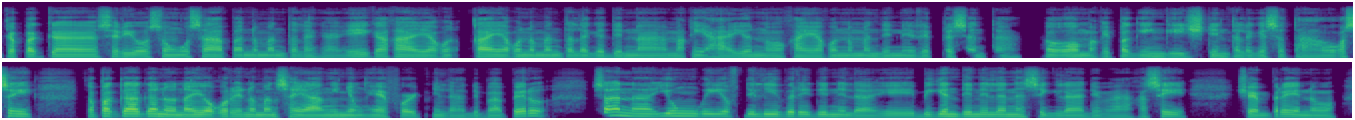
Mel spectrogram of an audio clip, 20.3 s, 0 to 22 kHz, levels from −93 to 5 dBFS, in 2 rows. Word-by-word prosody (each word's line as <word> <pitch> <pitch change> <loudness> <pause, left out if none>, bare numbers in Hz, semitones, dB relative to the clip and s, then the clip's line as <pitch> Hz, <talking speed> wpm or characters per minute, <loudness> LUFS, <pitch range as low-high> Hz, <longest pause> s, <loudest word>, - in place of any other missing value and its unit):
Kapagka 130 0 +2
seryosong 130 0 +1
usapan 125 -1 +2
naman 120 -1 -6
talaga 115 -3 -8
eh, 125 +2 +1
kakaya 125 -2 +1
ko 125 0 -7
kaya 125 -1 +3
ko - - -2
naman 120 0 -5
talaga 120 -1 -5
din 120 -1 -6
na 110 0 -3
makiayon 115 +1 -3
'no, 110 0 -6
kaya 110 -1 0
ko 120 - -7
naman 115 0 -7
din 115 0 -7
i-representa 115 0 -1
oo, 120 -1 -1
makipag-engage 115 -1 +1
din 115 -1 -4
talaga 115 0 -4
sa 125 +3 +6
tao. 110 +1 -7
Kasi 160 +3 +7 0.4
kapagka 165 +1 +5
gano'n 150 -5 +2
ayoko 130 0 +3
rin 130 0 0
naman 130 0 -1
sayangin 125 -2 +4
'yong 120 0 -8
effort 120 0 -1
nila, 115 -4 -9
'di 110 - -10
ba? 115 +1 -4
Pero 170 +2 +1 0.4
sana 200 -7 +4
'yong 175 +1 -2
way 165 -1 -1
of 150 - -8
delivery 150 -1 -2
din 140 -1 -3
nila 110 -3 -3
eh, 125 +1 -4
bigyan 150 +2 +1
din 150 -1 -1
nila 140 0 0
ng 140 -1 -2
sigla, 115 -3 +1
'di 110 - -9
ba? 105 0 -9
Kasi 130 +3 +3 0.4
siyempre 130 +3 +2
'no, 110 -1 -6
125 Hz, 170 wpm, -23 LUFS, 115-135 Hz, 0.4 s, Kasi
